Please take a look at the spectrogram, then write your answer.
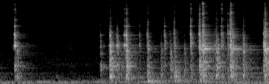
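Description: A wrench clicks and ratchets on the front suspension of a 2008–2012 Honda Accord 2.4L, one lone tick and then a rapid cluster of metallic clicks, close by.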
